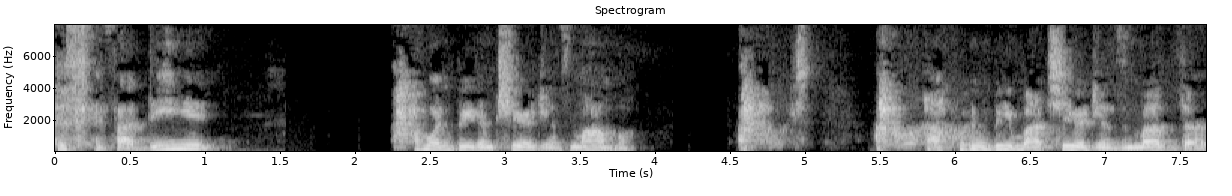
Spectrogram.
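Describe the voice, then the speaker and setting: Long, frequent pauses mark this somewhat breathy voice, which keeps a fairly slow pace, ordinary pitch variation and very even loudness. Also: woman, fairly low pitch for a woman. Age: 40s. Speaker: livestreamer. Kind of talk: emotional live-stream monologue. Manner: animated.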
